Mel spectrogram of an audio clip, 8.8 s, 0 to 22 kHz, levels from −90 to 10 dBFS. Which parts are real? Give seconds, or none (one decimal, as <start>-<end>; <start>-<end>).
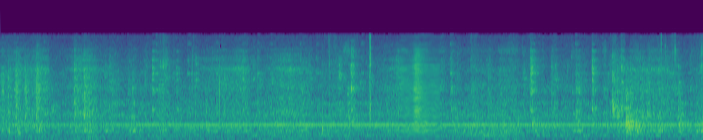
0.0-5.0; 5.5-8.8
